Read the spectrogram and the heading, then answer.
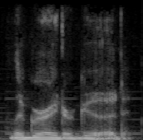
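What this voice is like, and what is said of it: Deep cowboy impression voice. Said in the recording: “It was kind of Sam Elliott, but it was my best cowboy impression... It's very, very sexy.”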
